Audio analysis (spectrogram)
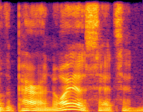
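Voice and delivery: ordinary delivery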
